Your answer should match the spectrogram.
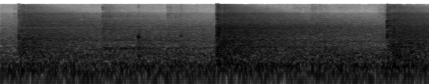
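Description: Three sharp badminton racket hits on shuttlecocks, just under two seconds apart, each echoing in a large hall; the middle hit is the loudest.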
